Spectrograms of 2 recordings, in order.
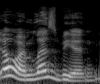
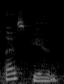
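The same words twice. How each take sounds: First: Louder, proud declaration; projected with pride. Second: A hushed, barely voiced confession; whispered. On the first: Retold or imitated. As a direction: push the word out boldly. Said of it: "project a little bit more". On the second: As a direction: say it almost without voice, ashamed. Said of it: "and then I kind of whispered".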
